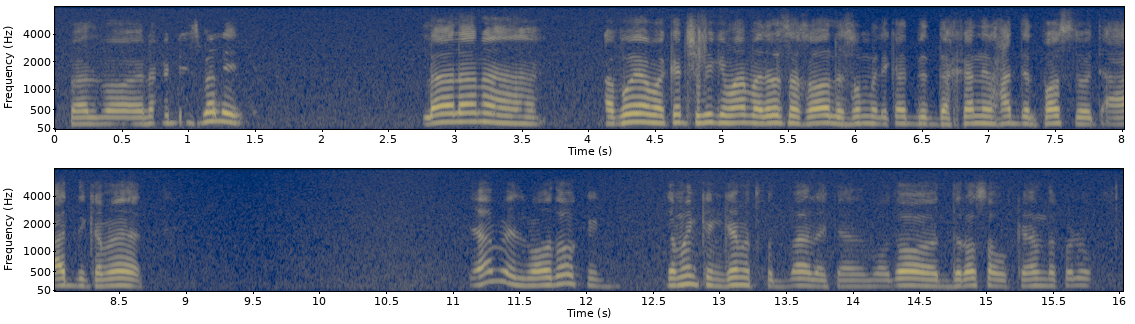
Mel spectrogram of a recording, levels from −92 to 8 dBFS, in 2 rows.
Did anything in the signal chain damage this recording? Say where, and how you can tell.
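No, the speech shows only the normal marks of call microphone processing: the lowest bass is trimmed by its high-pass filter and nothing sits above 8 kHz, with no stage of the chain leaving any damage.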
